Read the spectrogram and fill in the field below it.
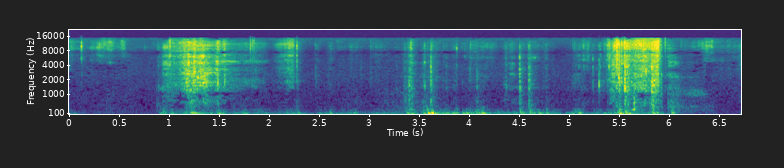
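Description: Fabric rustles as an arm in a brace moves about.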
